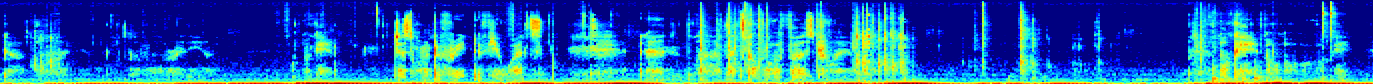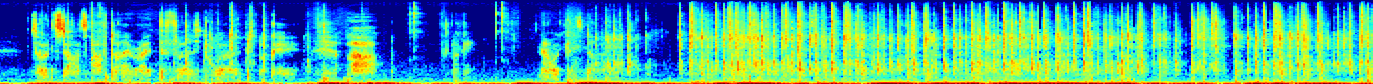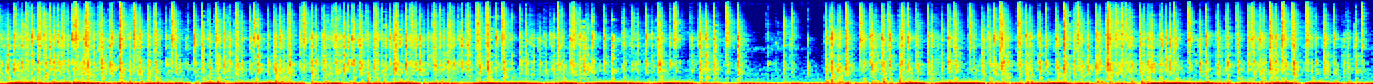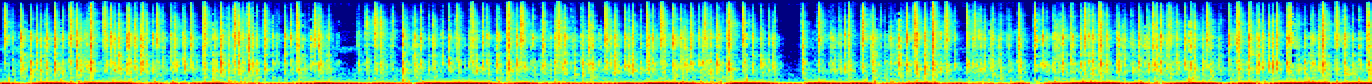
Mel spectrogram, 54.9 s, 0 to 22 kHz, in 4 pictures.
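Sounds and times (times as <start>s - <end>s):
fast typing on keyboard: 0.3s - 0.7s, 6.9s - 11.1s, 11.9s - 13.4s, 14.1s - 18.0s, 18.6s - 54.9s.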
